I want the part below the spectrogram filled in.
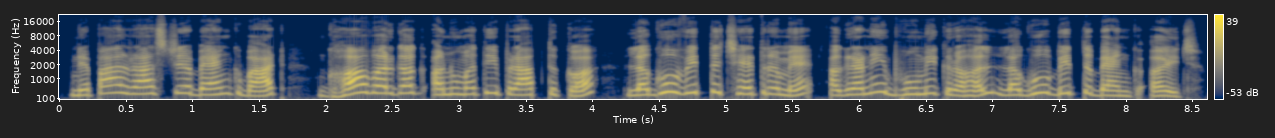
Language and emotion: Maithili, neutral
